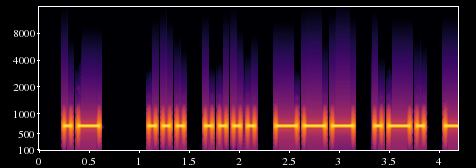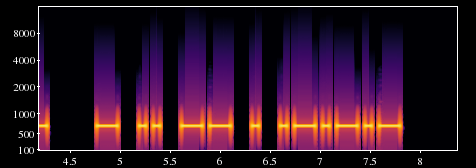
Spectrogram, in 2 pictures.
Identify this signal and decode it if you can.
Morse code, heard as a keyed tone, about 17 wpm, 700 Hz. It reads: A SHORT TIME.
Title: Sentences from Top 1600 Words 17wpm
